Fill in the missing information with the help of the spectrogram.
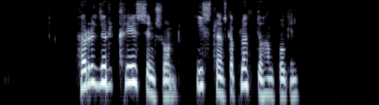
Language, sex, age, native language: Icelandic, male, 18-19, Icelandic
